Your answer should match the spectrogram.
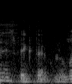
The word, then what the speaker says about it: espectáculo: Lo dije bien, espectáculo. Porque sí. Al principio cuando decía espectáculo y decía muy mal. – Vuelve la acentuación.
